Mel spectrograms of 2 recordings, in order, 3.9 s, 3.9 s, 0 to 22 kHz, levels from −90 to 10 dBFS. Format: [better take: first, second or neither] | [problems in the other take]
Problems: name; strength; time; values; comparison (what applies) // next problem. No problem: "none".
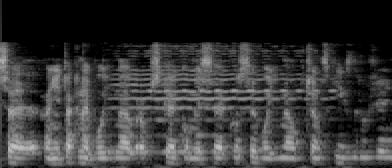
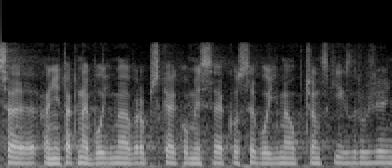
second | noise reduction (classical method WPE with log-MMSE)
